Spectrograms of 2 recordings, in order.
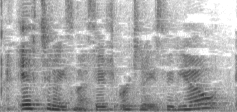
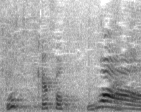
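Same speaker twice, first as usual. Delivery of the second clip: loud high startled wow; 6 semitones higher, 13 dB louder than usual. Real, not acted. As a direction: react to a near spill. Near spill.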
